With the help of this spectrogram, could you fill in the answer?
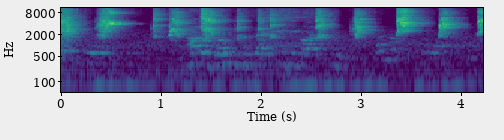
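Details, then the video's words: Loud rasping squawks and scratchy notes from a young long-tailed shrike practising its song, spaced irregularly with short gaps, one ending in a thin whistled tail. "Si Cendet Lagi Belajar Berani Bersuara"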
